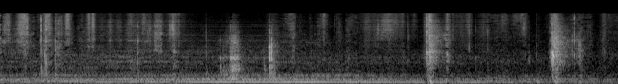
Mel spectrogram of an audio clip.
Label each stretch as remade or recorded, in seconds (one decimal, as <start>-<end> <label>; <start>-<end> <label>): 0.0-0.9 recorded; 0.9-2.8 remade; 2.8-3.6 recorded; 3.6-4.9 remade; 4.9-6.2 recorded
